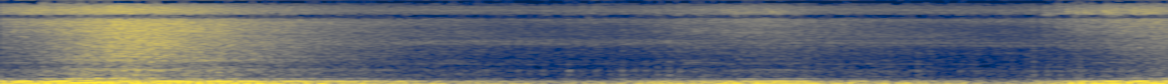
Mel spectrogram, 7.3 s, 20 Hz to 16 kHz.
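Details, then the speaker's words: Hemi-swapped Grand Wagoneer warming up: deep V8 idle sags and lopes lower before recovering, better than before when it died; suspects include intake air temp and oil temp sensors, multiple cylinder misfire. "Starting to kind of idle down some."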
